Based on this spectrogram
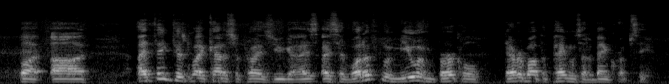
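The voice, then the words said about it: Scratchy, slightly lost voice. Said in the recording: “my voice is a little scratchy. I lost it the other night.”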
